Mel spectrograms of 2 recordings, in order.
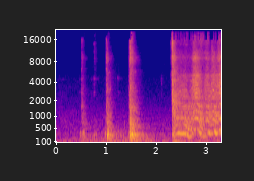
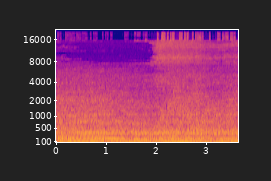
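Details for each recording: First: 1967 Mustang on first start after months sitting, choke on, in park: fuel pump working, but the float bowl is likely empty; slow cranking then steady spinning that never catches, cranks but won't start for lack of fuel. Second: 1967 Ford Mustang V8, carbureted, first start after months sitting, after pouring in about 2 gallons of gas: steady, even rumble without stumbling or surging; normal running, lack of fuel was the problem.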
